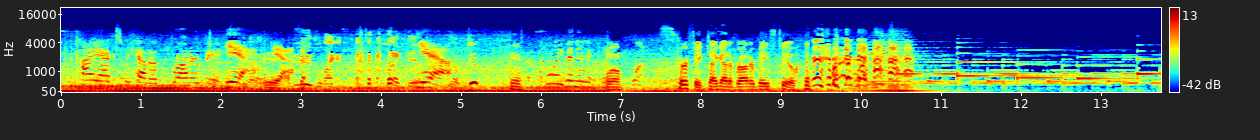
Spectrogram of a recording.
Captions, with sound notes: In kayaks we have a broader base. Yeah. Yeah. Canoes slant like this and go oop. Well, that's perfect, I've got a broader base too. [Laughing] [suspenseful music]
